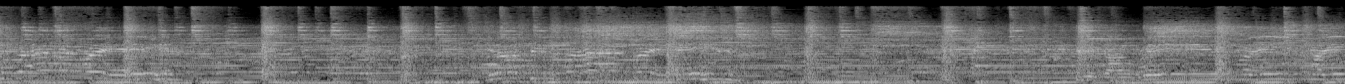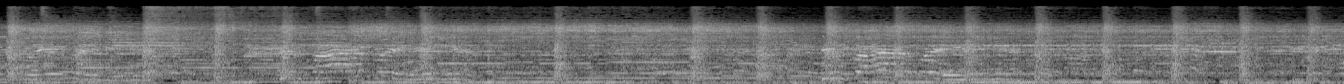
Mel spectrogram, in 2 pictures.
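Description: Live rock band playing loudly: electric guitar, bass guitar and drum kit with a steady beat, and a male singer's vocal over the top.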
